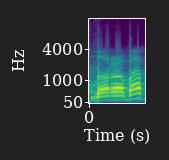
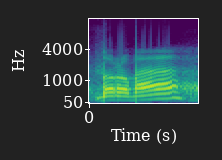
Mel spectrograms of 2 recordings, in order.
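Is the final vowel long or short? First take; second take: short; long. First: The final vowel is said short. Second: The final vowel is said long. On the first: One man has hit. "Daraba pendek" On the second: Two men have hit. "saya baca panjang sedikit saja"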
